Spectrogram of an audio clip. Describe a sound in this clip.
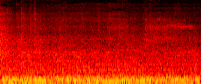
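Sparks crackle and fizz overhead.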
